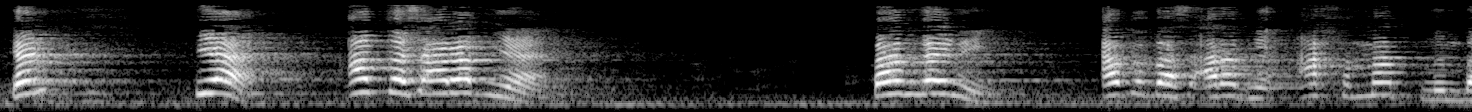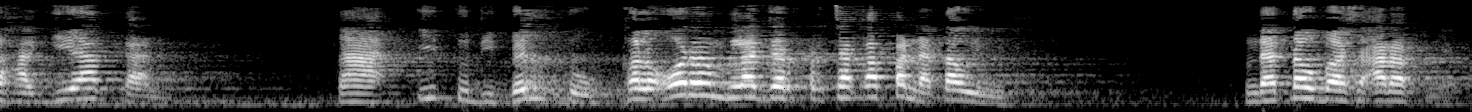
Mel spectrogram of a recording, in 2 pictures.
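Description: Male grammar teacher, very high voice, keeps firing questions at the class; roomy, lo-fi recording. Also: expressive, normal speed, pauses often, a bit bright. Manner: keeps quizzing students with repeated questions. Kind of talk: classroom lesson. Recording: echoey hall, dull lo-fi sound.

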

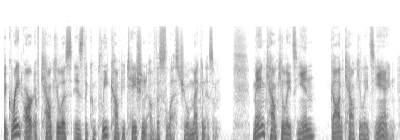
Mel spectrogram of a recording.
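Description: Low, husky male recap narrator. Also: no echo, studio quality. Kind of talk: scripted story narration.

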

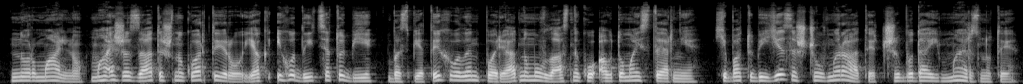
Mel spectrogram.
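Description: Brief: audiobook reader, first-person literary narration, brooding and introspective, mid-pitched voice. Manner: brooding, introspective, rhetorical questions.

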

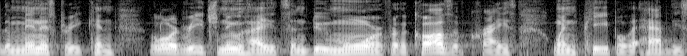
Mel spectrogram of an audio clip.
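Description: A middle-aged American man preaching a sermon and praying from the pulpit of a church sanctuary, earnest and repeating himself as he speaks. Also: medium pitch. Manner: earnest, repeats "Lord" often in prayer. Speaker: pastor.

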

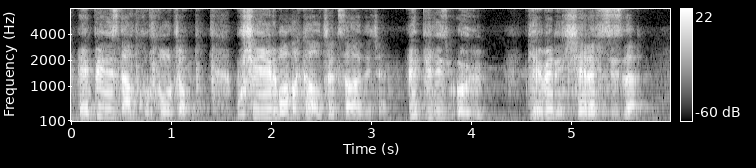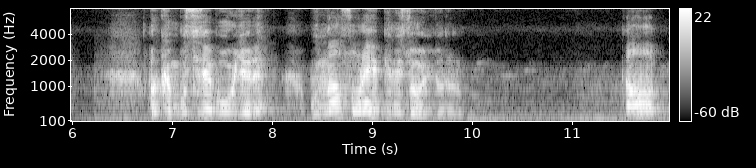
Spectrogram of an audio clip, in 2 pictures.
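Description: A man's voice: a little high, pushed and bright, slight background noise, poor audio. A man voicing an arrogant, cruel rich man who gloats, mocks and threatens villagers in a game-video drama. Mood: furious. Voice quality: gloating, mocking laughs. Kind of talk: amateur game role-play narration.

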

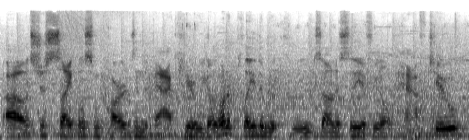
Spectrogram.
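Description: A man's voice: mid-range voice, quick pace. A young man with a slightly congested, stuffy nose gives casual gameplay commentary as a gaming video host. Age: young adult. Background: loud music.

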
